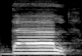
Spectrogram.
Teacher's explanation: জিহ্বার আগাটে নিয়ে সামনে দুইটি দাঁতের গোড়াতে লাগাবেন।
